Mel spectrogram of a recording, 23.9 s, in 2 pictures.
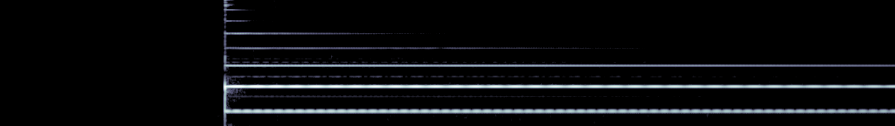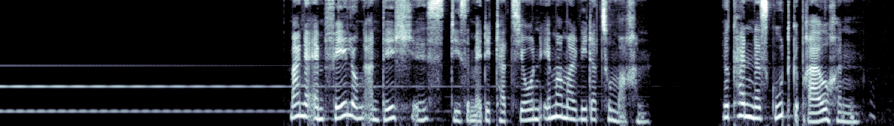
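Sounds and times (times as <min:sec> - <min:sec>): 
meditation gong ringing: 0:03.0 - 0:18.6
speech: 0:15.8 - 0:20.6, 0:21.6 - 0:23.5.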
